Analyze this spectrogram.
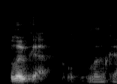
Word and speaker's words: Luka: How do you pronounce it? Luka.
